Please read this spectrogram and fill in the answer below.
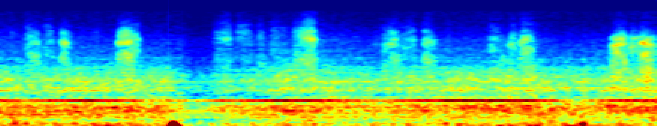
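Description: Felt-tip marker writing on flip chart paper: a run of short, squeaky strokes. A single low thump about a second in.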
